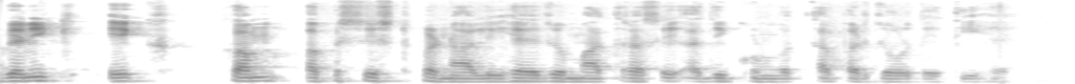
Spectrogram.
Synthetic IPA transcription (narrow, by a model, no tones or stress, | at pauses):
ɔɾɡənɪkeːkː | ɐmɐpʃɪsʈpɾənaːliɦɛd͡ʒoːmaːt̪ɾaseʔɐd̪ʱɪk̚ɡʊɽ̃ʋət̪ːapɐɾd͡ʒoːɽd̪eːt̪iɦɛː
